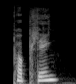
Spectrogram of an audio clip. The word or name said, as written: poplin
